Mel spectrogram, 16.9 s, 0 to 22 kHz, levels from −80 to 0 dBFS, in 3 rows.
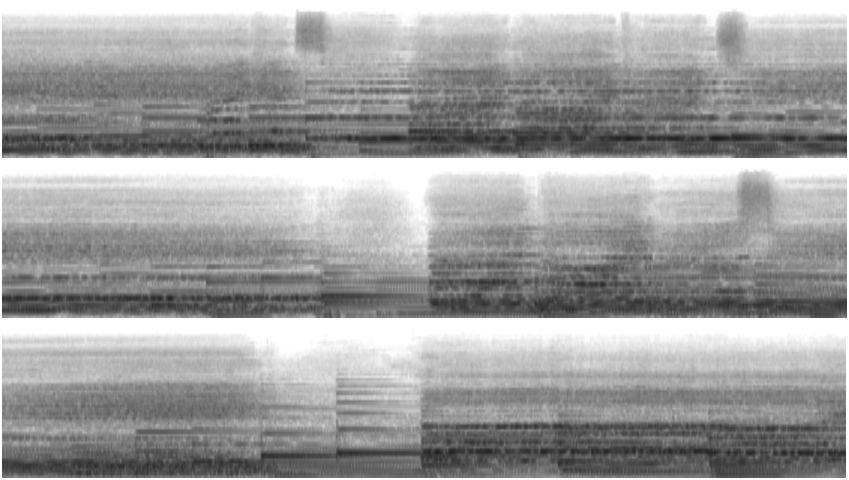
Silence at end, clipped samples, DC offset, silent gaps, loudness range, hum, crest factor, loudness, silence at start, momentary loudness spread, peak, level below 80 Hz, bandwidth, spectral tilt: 0 s; under 0.1%; under 0.1%; none; 3 LU; none; 14 dB; -16 LUFS; 0 s; 5 LU; -2 dBFS; -52 dBFS; 16 kHz; -5.5 dB/octave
